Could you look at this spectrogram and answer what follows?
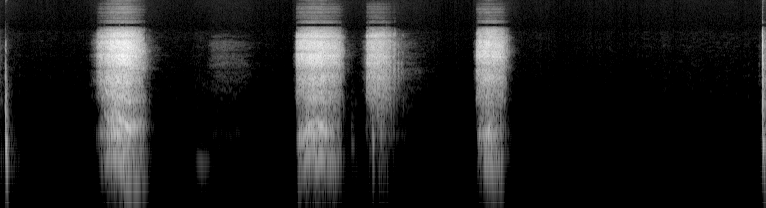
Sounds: Sniff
